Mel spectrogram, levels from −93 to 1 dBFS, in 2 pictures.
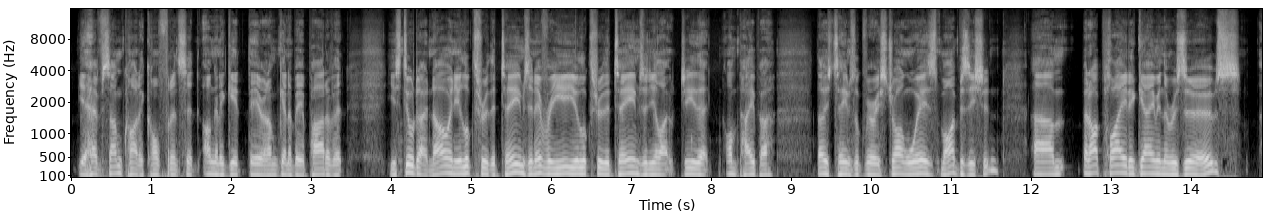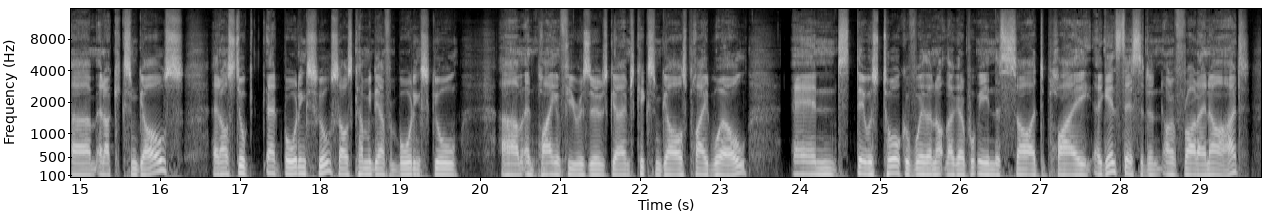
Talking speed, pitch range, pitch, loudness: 240 wpm, 120-140 Hz, 125 Hz, -19 LUFS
